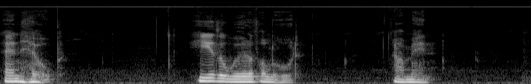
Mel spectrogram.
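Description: A middle-aged man speaks calmly and close by, in short phrases.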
